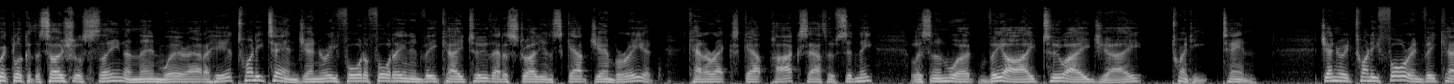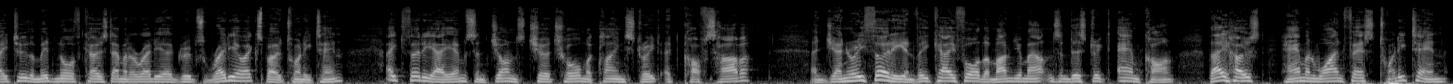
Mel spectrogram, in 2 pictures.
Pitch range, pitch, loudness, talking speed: 120-150 Hz, 130 Hz, -24 LUFS, 155 wpm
